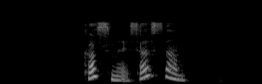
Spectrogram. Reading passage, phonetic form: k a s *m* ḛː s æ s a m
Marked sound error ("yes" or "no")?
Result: no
